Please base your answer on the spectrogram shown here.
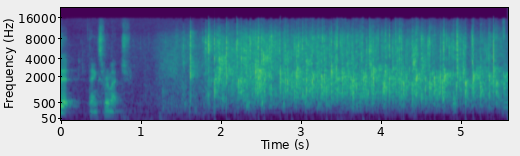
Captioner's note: applause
